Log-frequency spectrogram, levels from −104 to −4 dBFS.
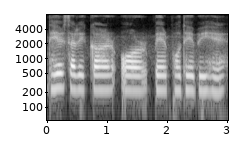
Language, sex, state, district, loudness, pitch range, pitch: Hindi, female, Arunachal Pradesh, Lower Dibang Valley, -17 LUFS, 220-230 Hz, 225 Hz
